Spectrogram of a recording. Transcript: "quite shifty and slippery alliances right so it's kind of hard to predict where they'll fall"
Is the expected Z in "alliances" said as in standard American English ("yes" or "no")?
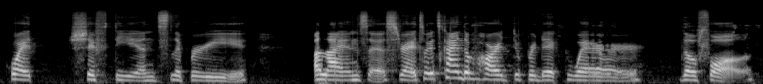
no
